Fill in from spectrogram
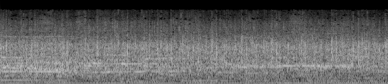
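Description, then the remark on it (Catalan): Sustained audience applause for the children of Sant Ildefons appearing on stage, a dense steady wash of many hands clapping at an even loudness throughout, with faint crowd murmur underneath. “Els aplaudiments són per ells.”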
